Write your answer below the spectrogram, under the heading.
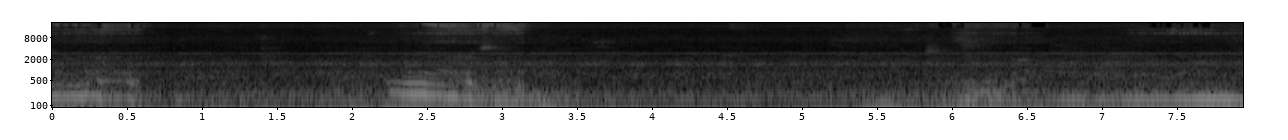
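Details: Bimo, a plump pet cat, snores in slow cycles, each breath a low rasping rumble with brief whistly rising-falling tones, spaced roughly every two to four seconds over a constant low background hum.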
